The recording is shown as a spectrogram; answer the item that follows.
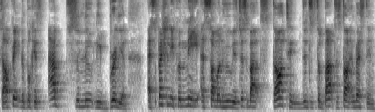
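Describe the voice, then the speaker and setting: A man speaks with a London accent and ordinary pitch variation. His voice is somewhat breathy. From London, England. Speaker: book reviewer. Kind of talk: casual vlog review. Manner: halting, many fillers.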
